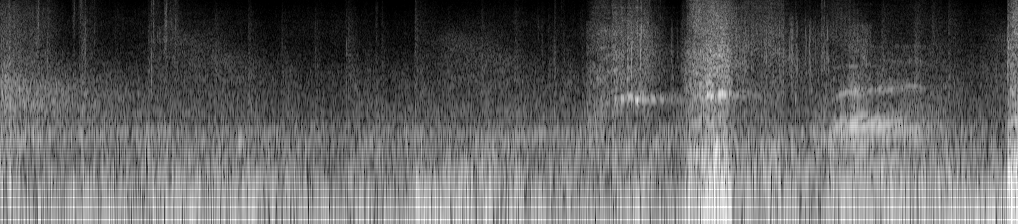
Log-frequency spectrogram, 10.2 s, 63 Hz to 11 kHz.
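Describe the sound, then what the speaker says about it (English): Grenade launcher explosion in the video game XCOM 2, a sharp broadband burst rising out of continuous mechanical game noise and ambience, with no talking. "But the grenade launcher works just fine."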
